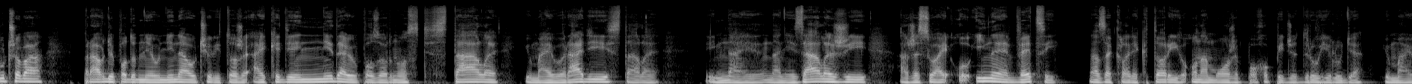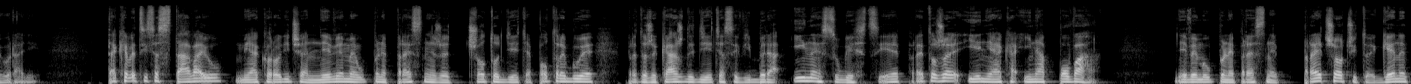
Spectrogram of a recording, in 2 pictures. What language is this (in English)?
Slovak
